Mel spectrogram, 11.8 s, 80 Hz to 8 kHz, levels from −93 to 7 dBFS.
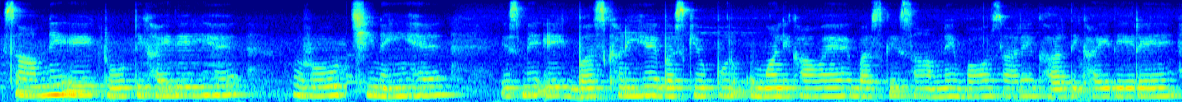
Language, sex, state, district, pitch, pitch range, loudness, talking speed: Hindi, female, Uttar Pradesh, Jyotiba Phule Nagar, 200 Hz, 195-215 Hz, -34 LUFS, 165 wpm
